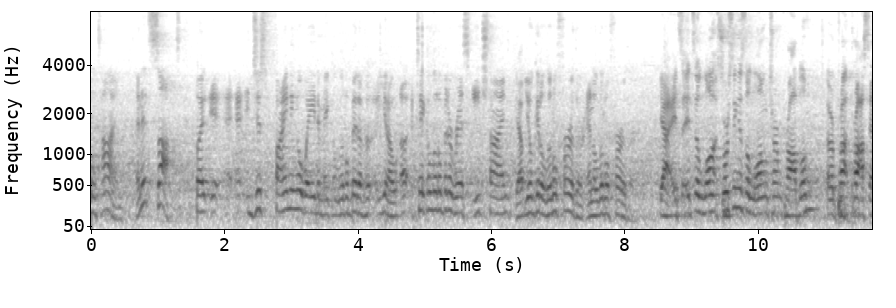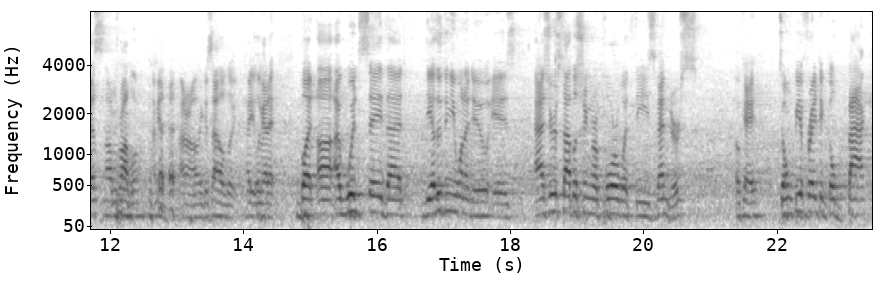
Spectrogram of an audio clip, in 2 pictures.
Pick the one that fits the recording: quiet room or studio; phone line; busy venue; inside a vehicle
busy venue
